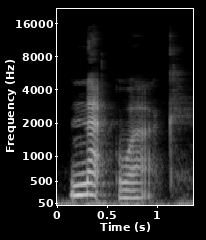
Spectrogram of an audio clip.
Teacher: the t sound is not dropped, it changes into a glottal stop. So this is not elision.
